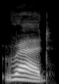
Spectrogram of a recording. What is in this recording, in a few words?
"red", en; Roulette Royal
